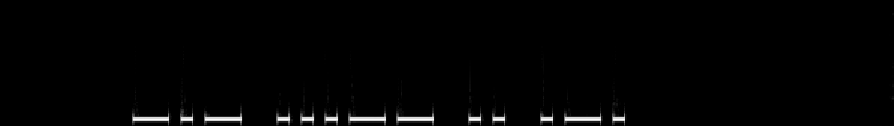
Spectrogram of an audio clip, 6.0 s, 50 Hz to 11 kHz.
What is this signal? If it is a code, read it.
Morse code, heard as a keyed tone, about 18 wpm, 700 Hz. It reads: K3IR
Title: Speed Racing - USA 1x2 Call Signs 15wpm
